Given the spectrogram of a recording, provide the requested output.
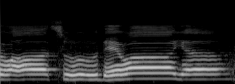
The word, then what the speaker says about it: বাসুদেব: বাসুদেবায় ওম নমঃ ভগবতে বাসুদেবায় ওম নমঃ ভগবতে বাসুদেবায় এই বাসুদেব মধ্যে এই বটা হলো বর্গীয় ব কারণ বাসুদেব শব্দটার মধ্যে এই প্রথম বটাকে আসলে বর্গীয় বসে উচ্চারণ করা হয় সংস্কৃত ভাষায় তাহলে বাসুদেব বাসুদেবায় বাসুদেবায়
